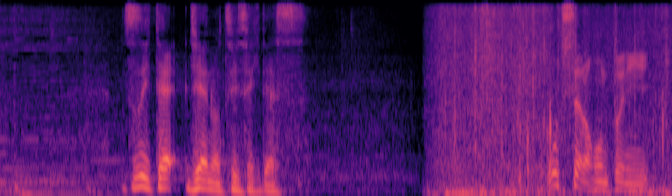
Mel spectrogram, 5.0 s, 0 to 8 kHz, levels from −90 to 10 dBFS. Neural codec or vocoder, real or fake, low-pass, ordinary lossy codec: none; real; 7.2 kHz; none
